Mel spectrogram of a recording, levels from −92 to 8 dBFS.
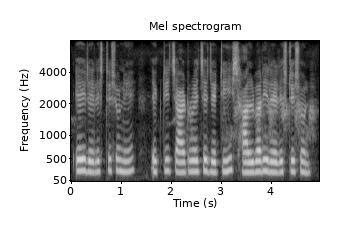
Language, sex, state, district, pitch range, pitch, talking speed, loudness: Bengali, female, West Bengal, Alipurduar, 220-240 Hz, 230 Hz, 135 wpm, -17 LUFS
